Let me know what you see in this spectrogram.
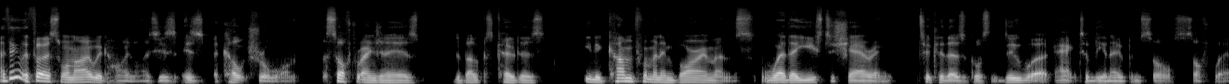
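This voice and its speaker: A man with a British accent and a fairly low, dark, mellow voice at a fairly quick pace, the sound dry and close with no echo, the recording very clean with a silent background. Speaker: patent attorney. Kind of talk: podcast interview. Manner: hesitant, with fillers and repeats.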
